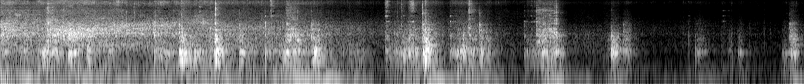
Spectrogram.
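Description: A perforated metal spoon stirs and scrapes chicken feet in a thick, wet masala in a metal kadhai, with repeated metal-on-metal scrapes and knocks that grow sparser and quieter near the end. Over the first few seconds a hiss dies away as the water just added sizzles in the hot pan.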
